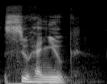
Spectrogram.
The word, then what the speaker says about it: Soukhaniouk: It's Soukhaniouk.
